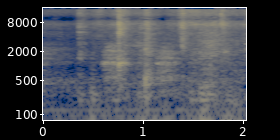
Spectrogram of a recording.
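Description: Dogs being washed give soft, faint whimpers and small yelps scattered across a few seconds, with light splashing and handling noises close by.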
